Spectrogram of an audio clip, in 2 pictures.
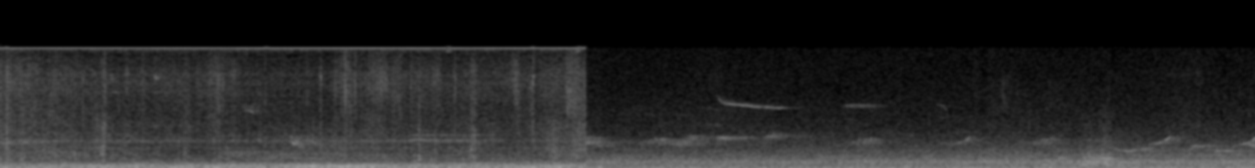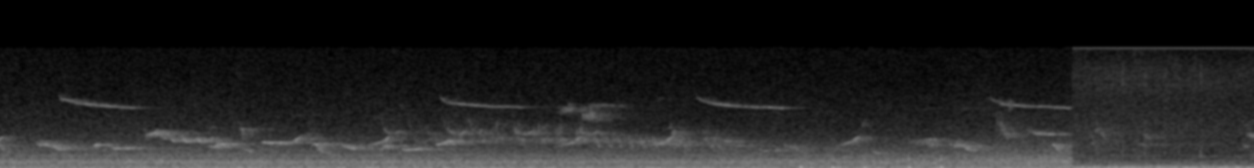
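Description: Several small birds singing over a steady outdoor hiss: quick chirps and a high, falling whistle repeated every second or two. For the first four seconds, before the birdsong starts, there is only a rougher, even outdoor noise.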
